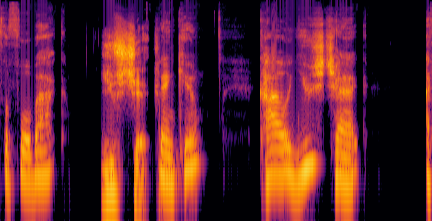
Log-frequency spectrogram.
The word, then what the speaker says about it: Juszczyk: But did you see the report, Kyle, whose name I cannot pronounce, the fullback? Juszczyk.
